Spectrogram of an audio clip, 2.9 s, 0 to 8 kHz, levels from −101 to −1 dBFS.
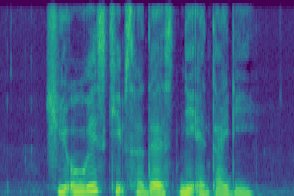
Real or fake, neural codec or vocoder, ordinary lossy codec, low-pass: fake; codec, 16 kHz, 16 kbps, FunCodec, trained on LibriTTS, 50 frames a second; none; none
